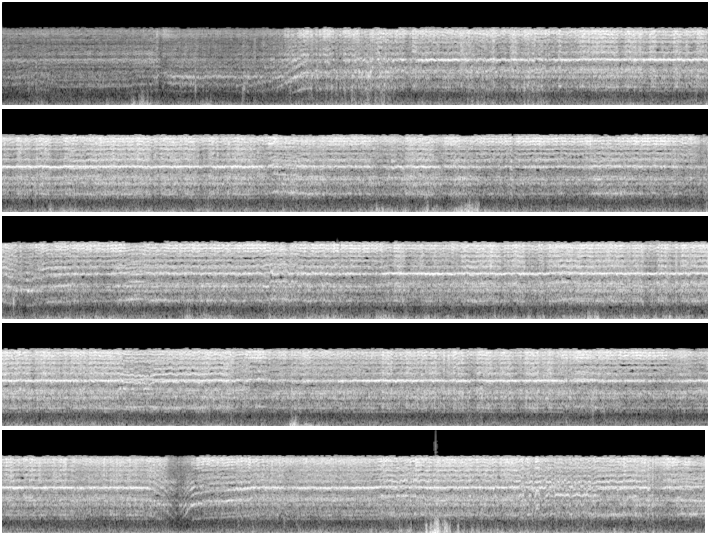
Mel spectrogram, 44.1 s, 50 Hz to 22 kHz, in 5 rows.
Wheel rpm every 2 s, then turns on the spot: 70, 90, 190, 200, 200, 200, 200, 200, 200, 190, 200, 200, 200, 200, 200, 200, 200, 200, 170, 190, 200, 200.
none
